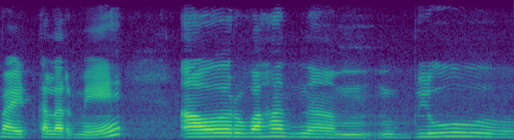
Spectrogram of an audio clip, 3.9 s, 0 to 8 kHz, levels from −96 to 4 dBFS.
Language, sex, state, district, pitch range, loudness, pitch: Hindi, male, Delhi, New Delhi, 175-215 Hz, -19 LUFS, 195 Hz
